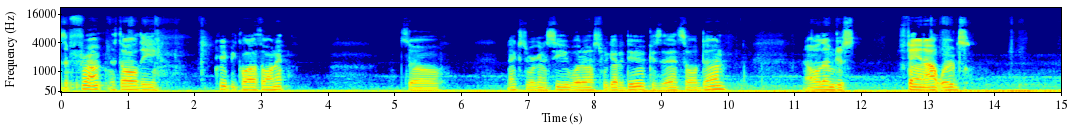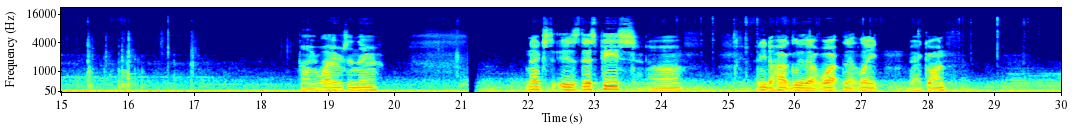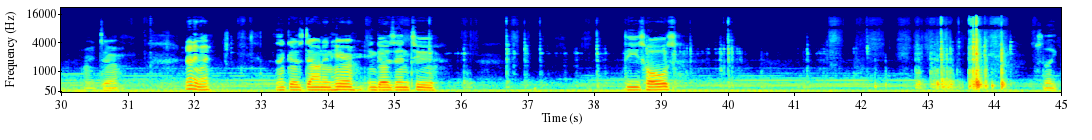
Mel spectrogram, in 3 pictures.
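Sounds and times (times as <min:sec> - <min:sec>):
steady low hum: 0:00.0 - 0:45.0
steady low rumble: 0:00.0 - 0:45.0.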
